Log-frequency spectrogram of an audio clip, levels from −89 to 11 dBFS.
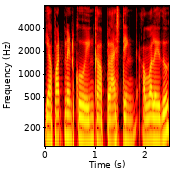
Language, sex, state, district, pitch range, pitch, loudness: Telugu, male, Andhra Pradesh, Anantapur, 130-150 Hz, 135 Hz, -18 LUFS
